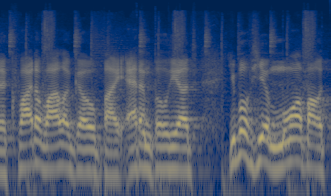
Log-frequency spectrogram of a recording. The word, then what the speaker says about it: Atom-Billard: As mentioned, today's bonus clip isn't about Instagram but about Atom-Billard, or how you would pronounce it as a German, Atom-Billard, and they changed my felt on the table on my rails quite a while ago.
